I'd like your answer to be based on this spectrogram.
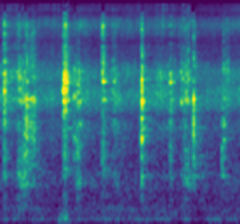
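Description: A spoon stirs turmeric into a drumstick and tomato curry in a pan, giving a quick series of close scraping strokes over a soft sizzle.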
